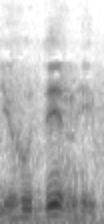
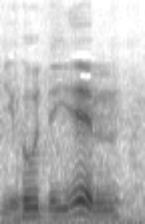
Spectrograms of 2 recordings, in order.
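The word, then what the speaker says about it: Yehudim (יהודים): The Gemara, the Yerushalmi says that if the Balkari made a slight mistake in Kriyas HaMegillah, instead of pronouncing the word Yehudim, he mispronounced it Yehudiim, but it's not Mishana so Inyan, so then you Yotze B'Yeved, and you don't have to lean over again.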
